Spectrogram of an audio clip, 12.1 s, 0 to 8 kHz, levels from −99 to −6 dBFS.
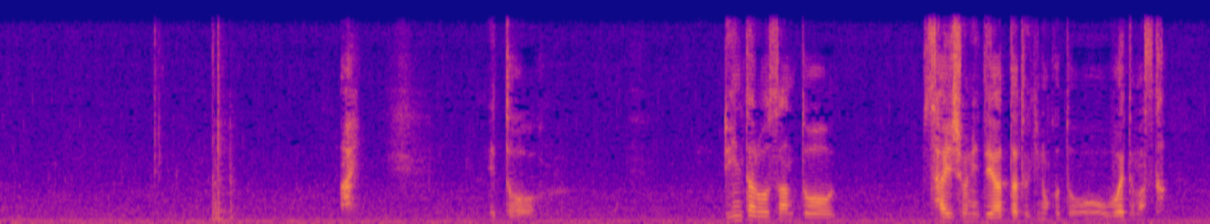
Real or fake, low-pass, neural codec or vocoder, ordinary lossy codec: real; 7.2 kHz; none; none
